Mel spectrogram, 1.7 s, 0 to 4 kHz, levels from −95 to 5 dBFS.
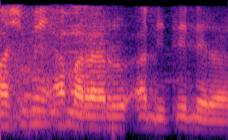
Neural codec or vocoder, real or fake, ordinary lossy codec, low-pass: vocoder, 44.1 kHz, 128 mel bands every 256 samples, BigVGAN v2; fake; AAC, 16 kbps; 3.6 kHz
